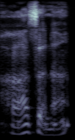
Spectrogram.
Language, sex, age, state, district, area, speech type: Kannada, male, 30-45, Karnataka, Shimoga, rural, spontaneous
